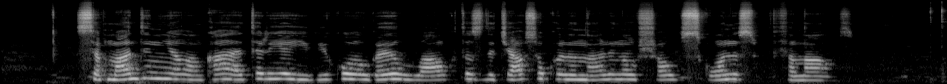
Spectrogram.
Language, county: Lithuanian, Marijampolė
